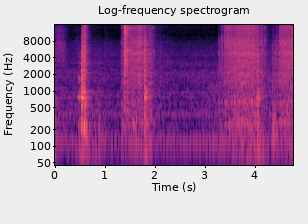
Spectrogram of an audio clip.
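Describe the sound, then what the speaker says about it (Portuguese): A sewing machine stitches the side of a pocket on a mesh panel of a manicure carry case, running in short separate bursts and then a longer steady run, close and moderately loud. "Eu vou só fechar a lateral dos bolsos aqui na telinha, passar uma costurinha"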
